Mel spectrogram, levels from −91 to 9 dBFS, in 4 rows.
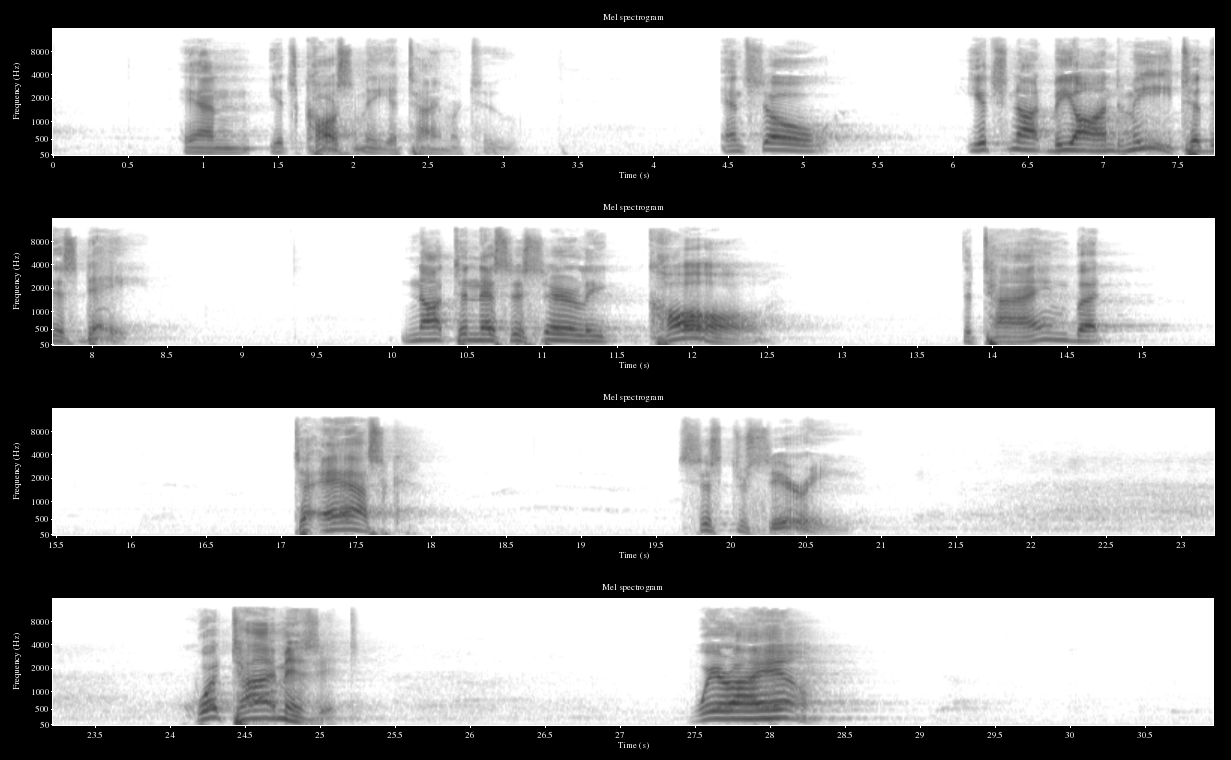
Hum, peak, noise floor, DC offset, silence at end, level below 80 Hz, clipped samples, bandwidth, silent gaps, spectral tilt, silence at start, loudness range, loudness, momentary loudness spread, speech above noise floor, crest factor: none; -6 dBFS; -80 dBFS; under 0.1%; 2.6 s; -48 dBFS; under 0.1%; 12.5 kHz; none; -3.5 dB/octave; 0.9 s; 11 LU; -26 LUFS; 18 LU; 53 dB; 24 dB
